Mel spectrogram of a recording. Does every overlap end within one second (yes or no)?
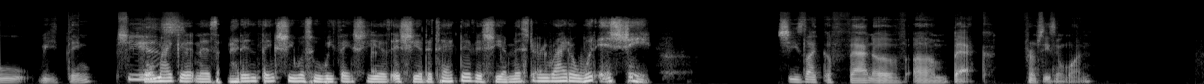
yes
